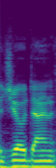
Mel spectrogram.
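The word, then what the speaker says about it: Zhou: It's It's like based around based around Chinese cuz if you look at Empress Joe, I know her I know it's pronounced Joe, but I I just call her I don't know.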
